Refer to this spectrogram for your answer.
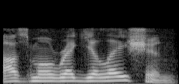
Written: osmoregulation

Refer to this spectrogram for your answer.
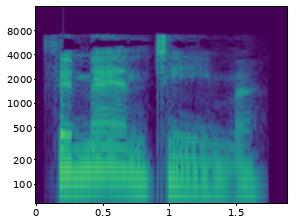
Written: semanteme

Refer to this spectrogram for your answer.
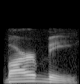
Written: barbie

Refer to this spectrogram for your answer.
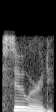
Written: Seward Peninsula

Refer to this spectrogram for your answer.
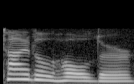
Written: titleholder

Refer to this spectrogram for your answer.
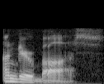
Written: underboss

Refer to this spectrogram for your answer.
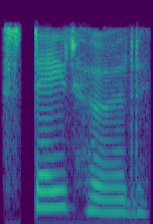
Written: statehood

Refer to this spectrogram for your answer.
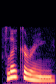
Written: flickering

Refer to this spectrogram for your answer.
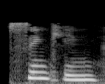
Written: sinking

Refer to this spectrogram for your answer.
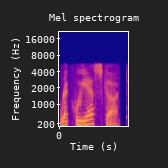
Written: requiescat

